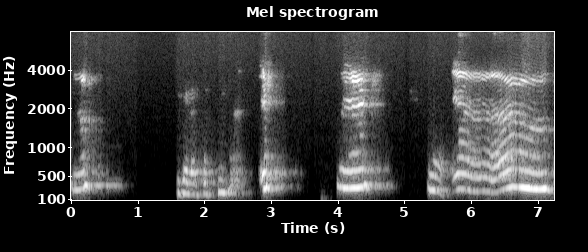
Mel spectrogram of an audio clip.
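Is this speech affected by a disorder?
Yes: cerebral palsy; since birth.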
